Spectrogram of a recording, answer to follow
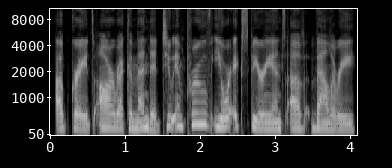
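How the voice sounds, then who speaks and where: A woman voicing a polite, literal robot assistant in a video game, with formal, clipped, deadpan delivery. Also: medium pitch, no room sound, clean studio sound, close to an everyday voice. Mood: deadpan, helpful. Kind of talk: scripted video game character lines.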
